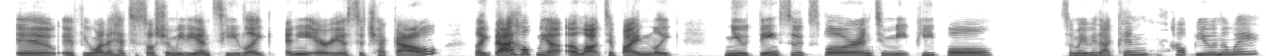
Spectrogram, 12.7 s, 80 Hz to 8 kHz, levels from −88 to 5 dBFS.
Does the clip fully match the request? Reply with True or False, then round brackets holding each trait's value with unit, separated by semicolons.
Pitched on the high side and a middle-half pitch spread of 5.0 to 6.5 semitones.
True (225 Hz; 5.3 semitones)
